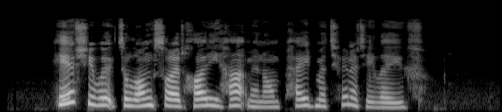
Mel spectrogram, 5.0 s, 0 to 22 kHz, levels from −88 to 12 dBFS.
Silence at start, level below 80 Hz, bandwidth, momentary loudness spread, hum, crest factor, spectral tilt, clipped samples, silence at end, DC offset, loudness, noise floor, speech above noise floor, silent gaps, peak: 0.55 s; -76 dBFS; 11 kHz; 10 LU; none; 18 dB; -5.5 dB/octave; under 0.1%; 0.8 s; under 0.1%; -20 LUFS; -67 dBFS; 47 dB; none; -4 dBFS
